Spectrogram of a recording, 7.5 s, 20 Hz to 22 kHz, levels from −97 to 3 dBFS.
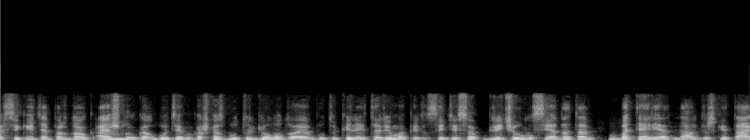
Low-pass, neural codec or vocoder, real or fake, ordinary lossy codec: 7.2 kHz; none; real; MP3, 64 kbps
